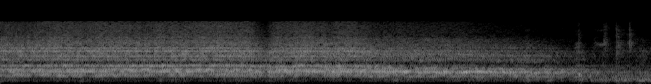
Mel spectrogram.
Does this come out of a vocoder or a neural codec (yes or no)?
yes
